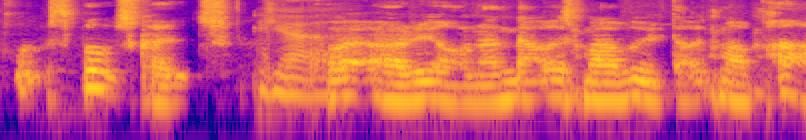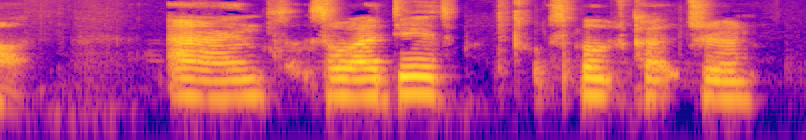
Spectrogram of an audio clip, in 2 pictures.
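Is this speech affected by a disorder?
Yes: cerebral palsy, profound hearing loss; born three months premature, boccia class BC5 formerly BC2; speaks clearly despite deafness, BSL first language, primary school speech and language therapy.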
